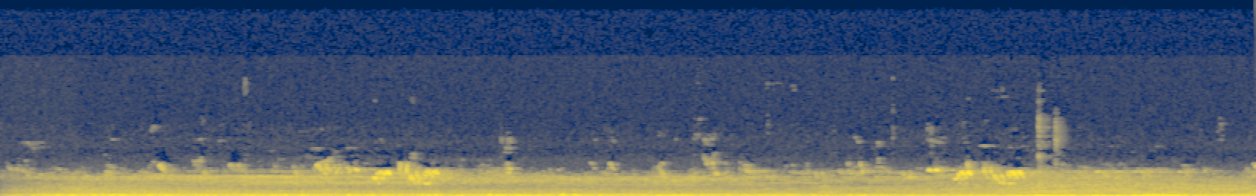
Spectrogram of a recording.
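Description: Outdoor ambience of steady low rumbling noise with a faint even hum, and birds chirping briefly about three to four seconds in and again around ten seconds in.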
